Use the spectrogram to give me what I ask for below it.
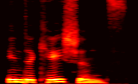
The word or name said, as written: indications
